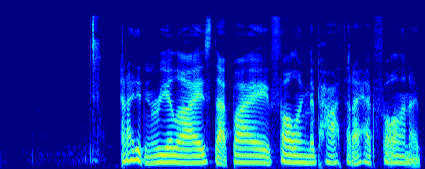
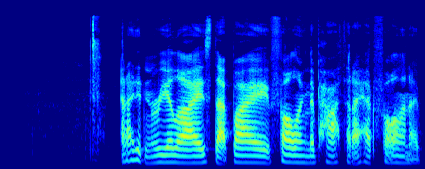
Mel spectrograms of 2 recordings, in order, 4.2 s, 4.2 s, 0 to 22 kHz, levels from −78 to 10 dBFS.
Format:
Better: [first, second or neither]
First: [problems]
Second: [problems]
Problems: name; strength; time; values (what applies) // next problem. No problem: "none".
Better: first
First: none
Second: thin; very; fading below 950 Hz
